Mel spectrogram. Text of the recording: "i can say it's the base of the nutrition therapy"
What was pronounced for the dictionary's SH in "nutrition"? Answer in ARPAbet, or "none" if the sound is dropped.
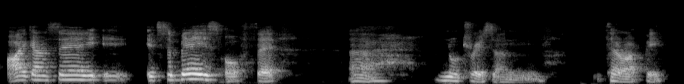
S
